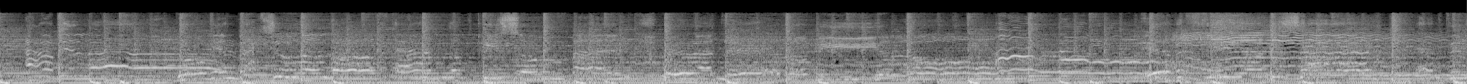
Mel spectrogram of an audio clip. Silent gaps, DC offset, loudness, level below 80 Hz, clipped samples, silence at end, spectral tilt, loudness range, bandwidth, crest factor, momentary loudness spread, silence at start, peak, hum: none; under 0.1%; -13 LUFS; -22 dBFS; under 0.1%; 0 s; -3.5 dB/octave; 3 LU; 12 kHz; 12 dB; 5 LU; 0 s; 0 dBFS; none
